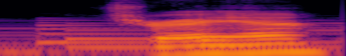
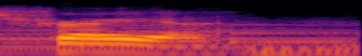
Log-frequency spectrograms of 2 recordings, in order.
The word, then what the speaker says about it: Freya: in a second Australia Shreya it's Freya yeah well I don't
